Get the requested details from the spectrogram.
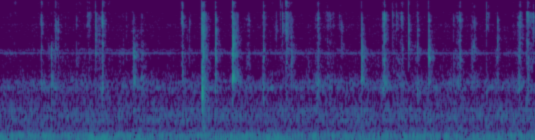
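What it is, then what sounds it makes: Bar of soap being cut. A solid white oval soap bar held in the hand is sliced with a metal utility knife blade, curling off shavings. Quiet, crisp scraping clicks repeat throughout over a steady low hum.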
